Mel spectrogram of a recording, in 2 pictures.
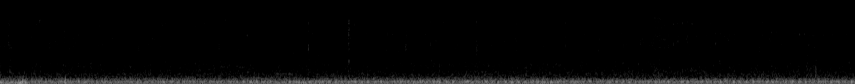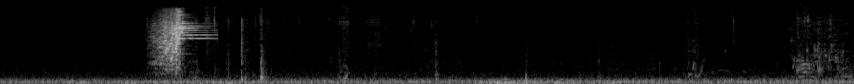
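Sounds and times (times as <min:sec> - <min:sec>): fishing pole swish: 0:10.0 - 0:10.7.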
